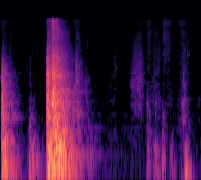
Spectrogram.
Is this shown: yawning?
no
